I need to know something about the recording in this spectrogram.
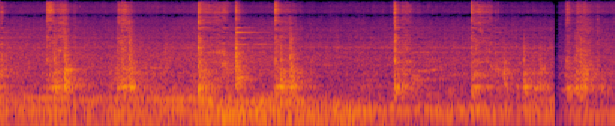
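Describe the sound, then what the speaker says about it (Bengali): Spring onion leaves being stirred in a pan, with a string of spaced, soft scraping strokes of the spatula over a faint background sizzle, fairly quiet and close. "পেঁয়াজ পাতাগুলো এবার দিয়ে দেব ভালো করে নাড়াচাড়া করে নেব কাঁচা গন্ধটা যাওয়া অবধি"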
